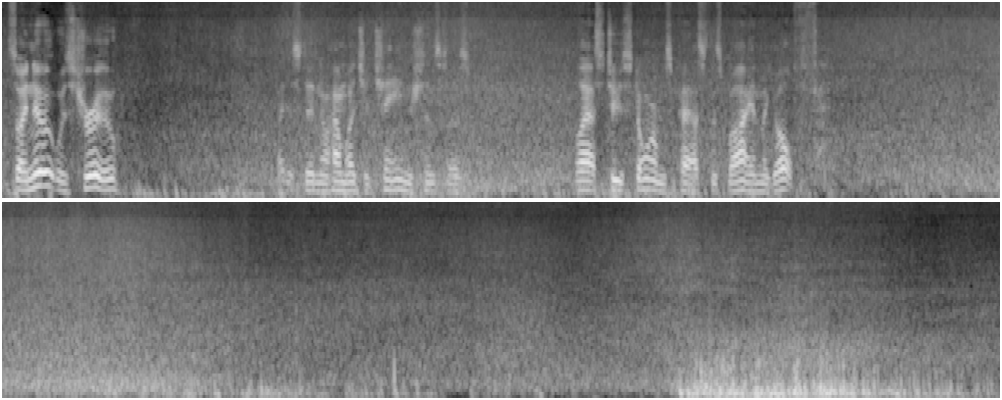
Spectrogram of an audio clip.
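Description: Waves break and wash onto a sandy shore outdoors.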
